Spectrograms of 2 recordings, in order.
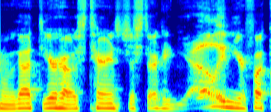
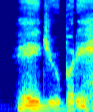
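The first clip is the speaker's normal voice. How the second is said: put-on drunk speech, lower and quieter; 5 semitones lower, 9 dB quieter than usual. Retelling how a drunk friend called out: imitating a drunk friend. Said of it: "he just kept saying".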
